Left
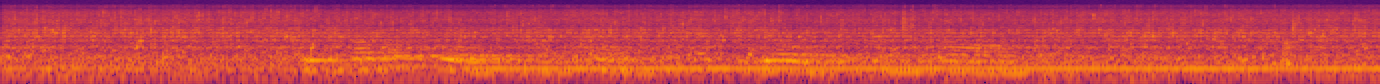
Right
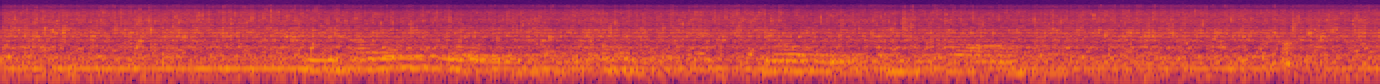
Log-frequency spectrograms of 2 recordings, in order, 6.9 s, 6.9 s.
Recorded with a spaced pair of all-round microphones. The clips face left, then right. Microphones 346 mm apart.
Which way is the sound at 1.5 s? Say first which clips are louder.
Left 1 dB; 65° left (ahead or behind).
